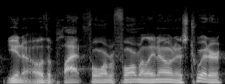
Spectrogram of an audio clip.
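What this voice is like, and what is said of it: Sarcastic tone. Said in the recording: “I'm saying that sarcastically”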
